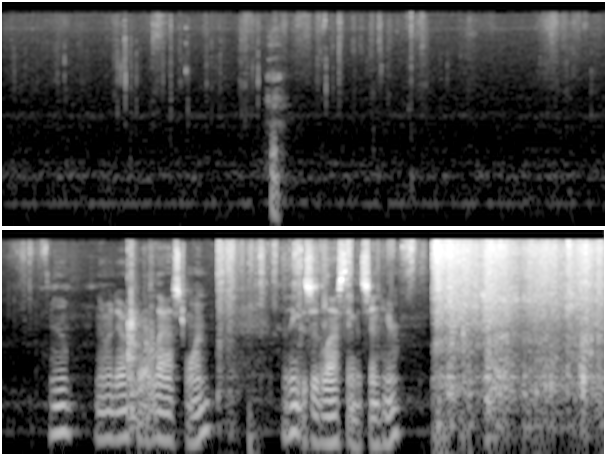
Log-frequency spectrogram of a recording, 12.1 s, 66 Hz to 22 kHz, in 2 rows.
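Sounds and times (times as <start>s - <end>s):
metal can crackling when squeezed: 10.4s - 12.0s.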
